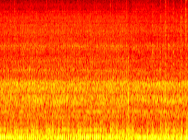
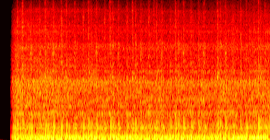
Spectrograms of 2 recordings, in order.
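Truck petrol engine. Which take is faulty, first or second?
second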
